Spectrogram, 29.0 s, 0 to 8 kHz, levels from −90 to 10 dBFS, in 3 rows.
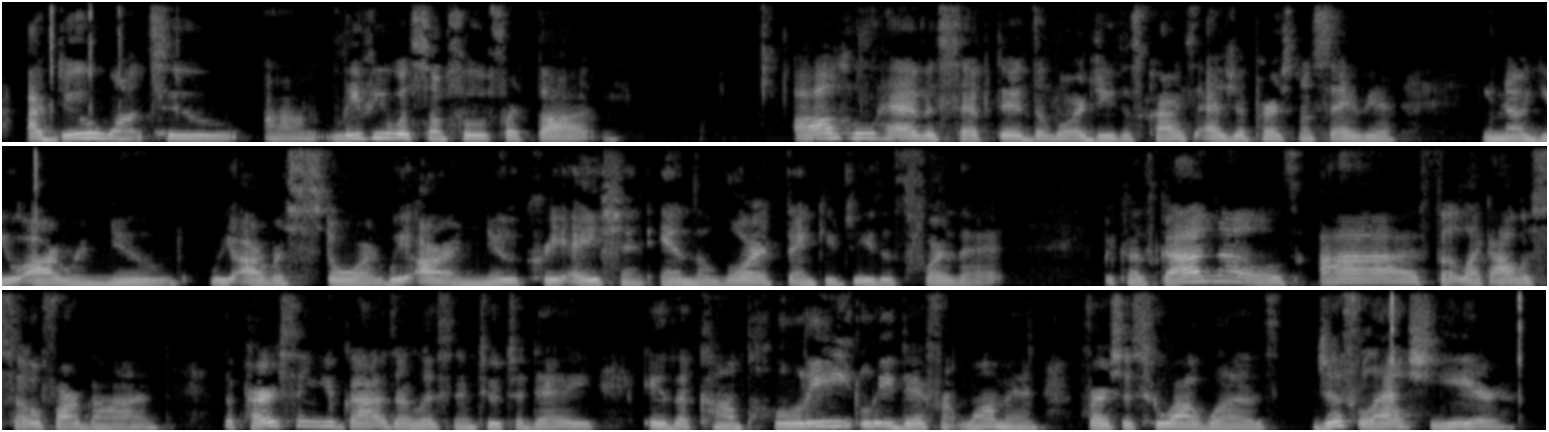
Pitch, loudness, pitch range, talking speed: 205 Hz, -29 LUFS, 200-220 Hz, 155 wpm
